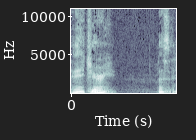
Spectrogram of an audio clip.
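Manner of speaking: mock whisper. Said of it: "if you stop whispering at me".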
